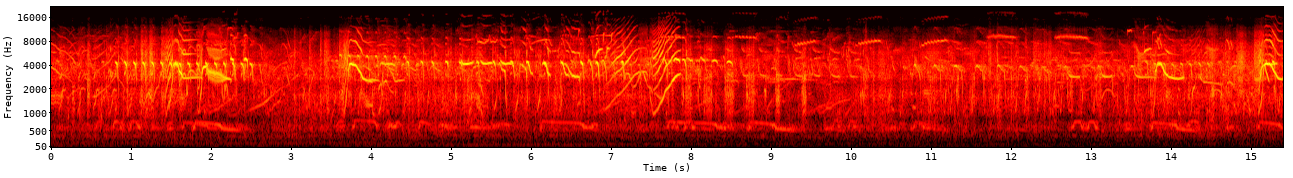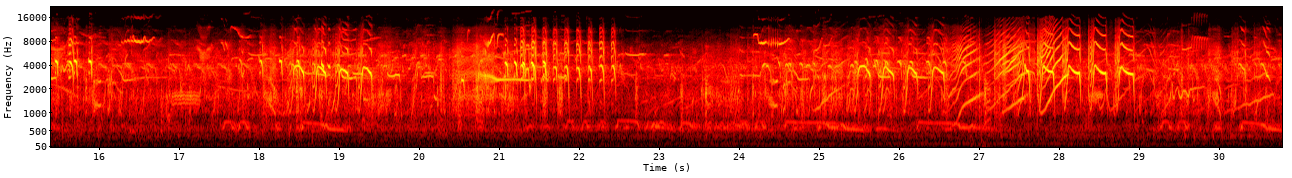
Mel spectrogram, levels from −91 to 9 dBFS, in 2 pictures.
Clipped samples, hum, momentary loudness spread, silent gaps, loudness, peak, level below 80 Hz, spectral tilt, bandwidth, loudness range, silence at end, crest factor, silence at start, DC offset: under 0.1%; none; 16 LU; none; -19 LUFS; -2 dBFS; under -90 dBFS; 6.5 dB/octave; 19 kHz; 10 LU; 0 s; 22 dB; 0 s; under 0.1%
